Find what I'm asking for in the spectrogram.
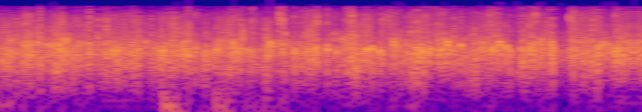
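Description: An audience at a film screening Q&A breaks into sustained applause, dense and loud, a continuous crackle of many hands clapping close by.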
